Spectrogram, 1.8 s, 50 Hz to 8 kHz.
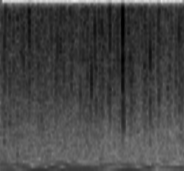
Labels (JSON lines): {"label": "biophony, midshipman", "recorder": "SoundTrap 500"}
